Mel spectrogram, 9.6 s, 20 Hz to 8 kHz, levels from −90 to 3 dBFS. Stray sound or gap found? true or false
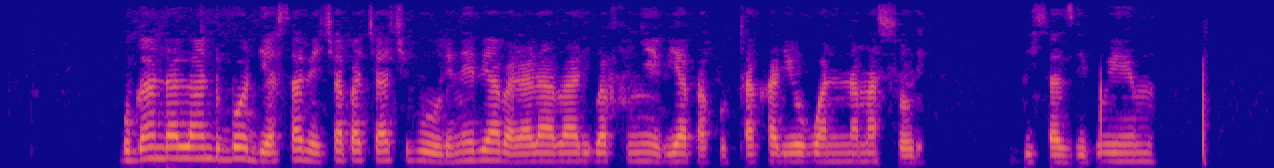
false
